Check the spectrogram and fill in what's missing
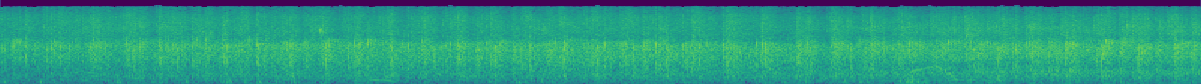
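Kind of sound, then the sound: crowd, audience applause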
